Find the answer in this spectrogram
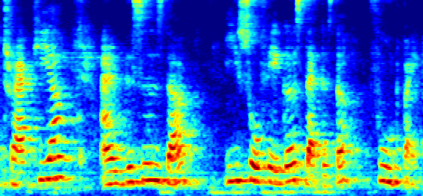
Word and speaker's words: esophagus: So esophagus it is spelled in two different ways. You can spell it with O-E-S-O or you can spell it as E-S-O. It is pronounced as esophagus.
